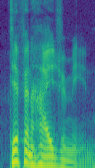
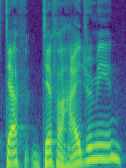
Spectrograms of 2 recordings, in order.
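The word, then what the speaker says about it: diphenhydramine: brought on by the abuse of I can't pronounce that word, but it is DHP different hydramine. Different h different hydramines. Different by the abuse of different hydramines. It's not. It's different. No, it's defahhydramine.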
